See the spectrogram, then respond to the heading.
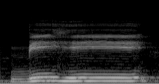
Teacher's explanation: با کے بعد ہا ہے، ہا کے نیچے کڑی زیر ہے، ہا کو کھینچنا ہے، با کو بالکل نہیں کھینچنا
